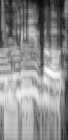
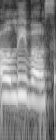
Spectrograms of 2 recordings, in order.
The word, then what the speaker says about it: Olivos: Um but uh Vashelle is with me and and Olivos is that Michelle, pronounce her name. She's the linguist. Olivos. Olivos.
